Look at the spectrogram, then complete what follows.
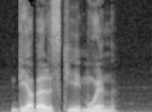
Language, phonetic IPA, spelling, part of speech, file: Polish, [dʲjaˈbɛlsʲci ˈmwɨ̃n], diabelski młyn, noun, Pl-diabelski młyn.ogg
